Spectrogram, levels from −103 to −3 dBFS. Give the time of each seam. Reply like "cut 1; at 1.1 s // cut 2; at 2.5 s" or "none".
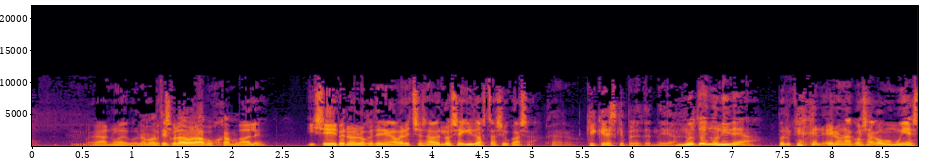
cut 1; at 3.1 s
